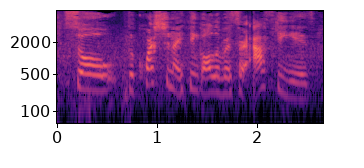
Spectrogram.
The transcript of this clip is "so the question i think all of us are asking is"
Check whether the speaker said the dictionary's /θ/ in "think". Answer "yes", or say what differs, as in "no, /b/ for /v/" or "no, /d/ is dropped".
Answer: yes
